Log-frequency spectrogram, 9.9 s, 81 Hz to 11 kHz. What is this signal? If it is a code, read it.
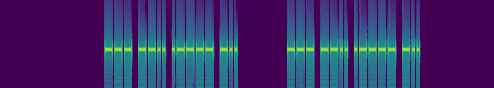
Morse code, heard as a keyed tone, about 25 wpm, 700 Hz. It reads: OZ1D OZ1D
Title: DXCC-100 Call Signs - 4 Characters - Repeated 2x - 25wpm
